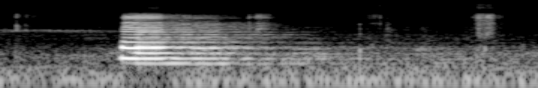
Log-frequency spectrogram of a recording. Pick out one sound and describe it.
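A train horn blares from a distance.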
